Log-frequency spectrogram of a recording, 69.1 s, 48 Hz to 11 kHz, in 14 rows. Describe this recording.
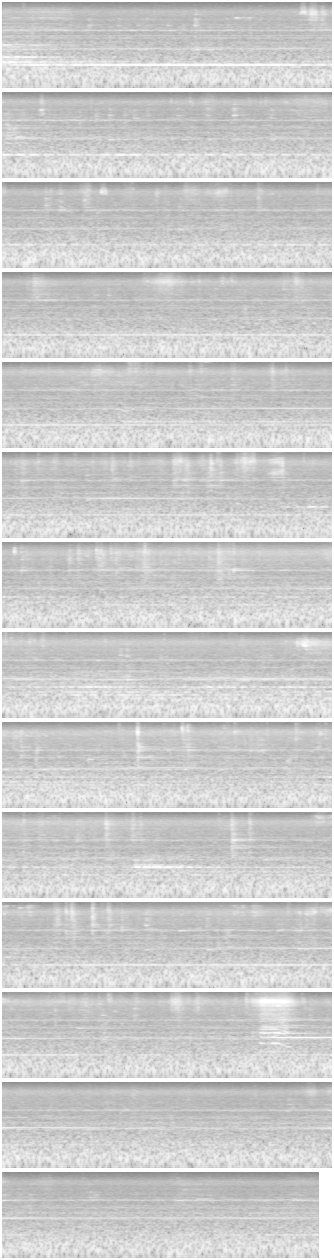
Contact mic placed on a metal tram pole in Stromovka Park. This was made during an excursion for the New Maps of Time sound workshop in October 2009. You can hear the voices of some of the participants talking in the background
